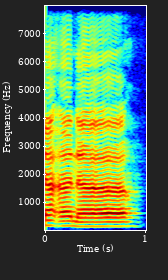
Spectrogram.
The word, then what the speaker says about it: أنا: it tells you that this alif is not recited or is not pronounced when you're reading continuously, and it's pronounced whenever you stop. So if you stop, you say كتب الله لأغلبن أنا. It's a full alif. If you go on لأغلبن أنا ورسلي, أنا ورسلي, there's no أنا ورسلي.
